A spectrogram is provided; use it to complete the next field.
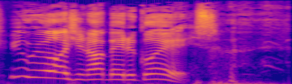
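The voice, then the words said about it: Poor New York accent impression. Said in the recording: “It's not a good New York accent”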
